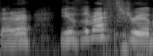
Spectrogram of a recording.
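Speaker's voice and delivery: acted-out awkward, overly loud blurted delivery. Telling how they ended up at the wrong event, retelling their own awkward, loud line. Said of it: "I say very awkwardly, very loudly".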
